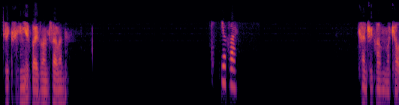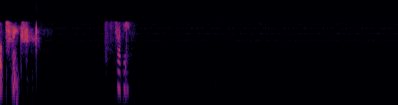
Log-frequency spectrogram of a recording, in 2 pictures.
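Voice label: Simulcast police department, scanner audio trunk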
